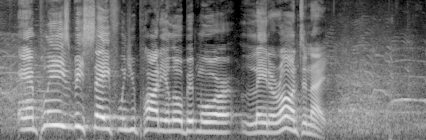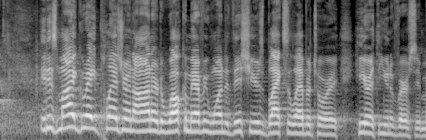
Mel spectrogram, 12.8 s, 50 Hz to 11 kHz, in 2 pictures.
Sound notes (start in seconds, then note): 4.8 laughter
